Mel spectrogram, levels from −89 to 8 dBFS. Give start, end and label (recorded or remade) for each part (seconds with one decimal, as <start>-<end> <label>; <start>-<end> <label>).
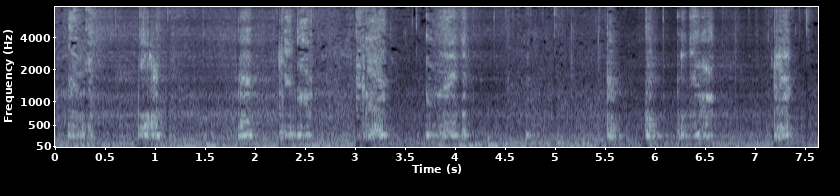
0.0-0.4 recorded; 0.4-2.2 remade; 2.2-3.8 recorded; 3.8-4.5 remade; 4.5-5.8 recorded; 5.8-7.1 remade; 7.1-7.6 recorded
